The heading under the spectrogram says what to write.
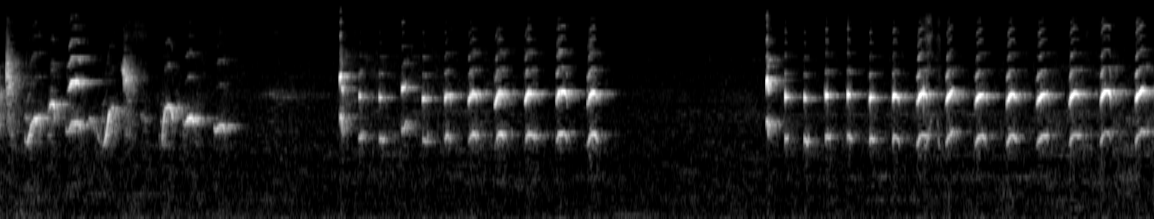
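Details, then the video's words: Cockatiel mating call from caged pet birds: a few sliding whistles, then long trains of short rapid chirps repeated about two per second, separated by a silent gap. "Cocktail birds meeting call sound."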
